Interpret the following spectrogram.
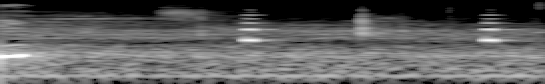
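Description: Two short electronic beeps about a second apart, with a faint tick between them: a Canon camera's autofocus confirmation beep as it is set to focus.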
